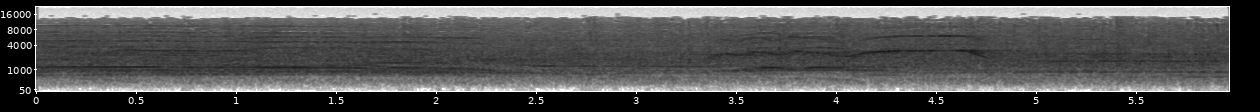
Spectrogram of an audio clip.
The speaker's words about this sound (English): They're all standing up and applauding. All those old white guys, every single one of those old white guys, and some of their old white wives.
